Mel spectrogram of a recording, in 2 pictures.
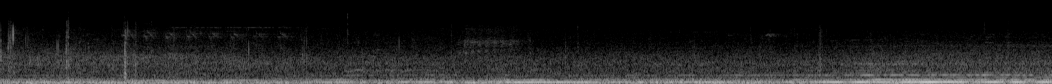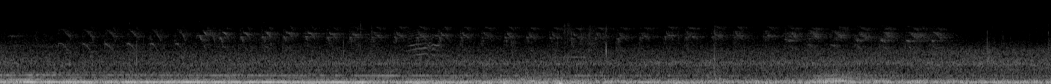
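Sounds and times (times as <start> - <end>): songbird chirping: 9.8 - 20.2.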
